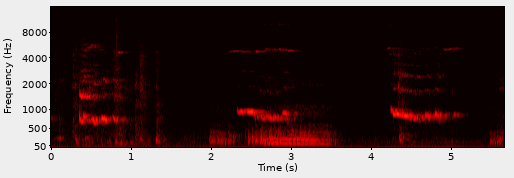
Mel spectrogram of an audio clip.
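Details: Dogs whimpering and crying while chasing a feeding squirrel on a hot morning; two high, wavering whines, each about a second long, separated by a stretch of low human speech.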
